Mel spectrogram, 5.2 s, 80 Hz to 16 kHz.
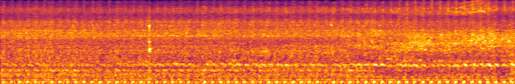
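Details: Motorcycle that sputtered and hesitated without fault codes, after adding a ground wire to the green wire (resistance from about 21–24 down to 3.6): steady, even idle pulsing around three beats a second, no stumbles; runs smoothly now.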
